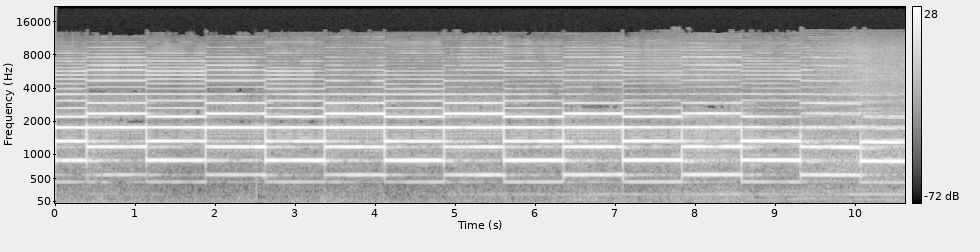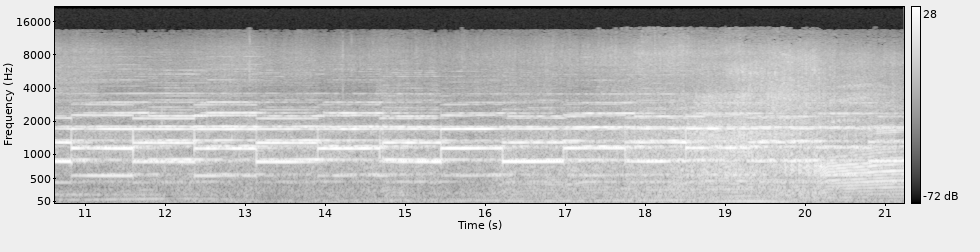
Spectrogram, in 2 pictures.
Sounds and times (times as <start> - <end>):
Ambulance (siren): 0.0 - 21.2.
